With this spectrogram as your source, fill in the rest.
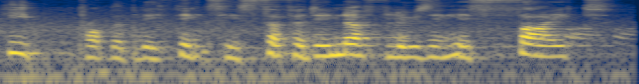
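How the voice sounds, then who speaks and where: A woman's voice: medium pitch, steady tone, moderate pace, lightly acted. A woman playing a grieving, resentful mother sliding into madness, with brooding bitterness, in a horror audio drama. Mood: brooding, bitter. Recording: long reverb, faint noise.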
